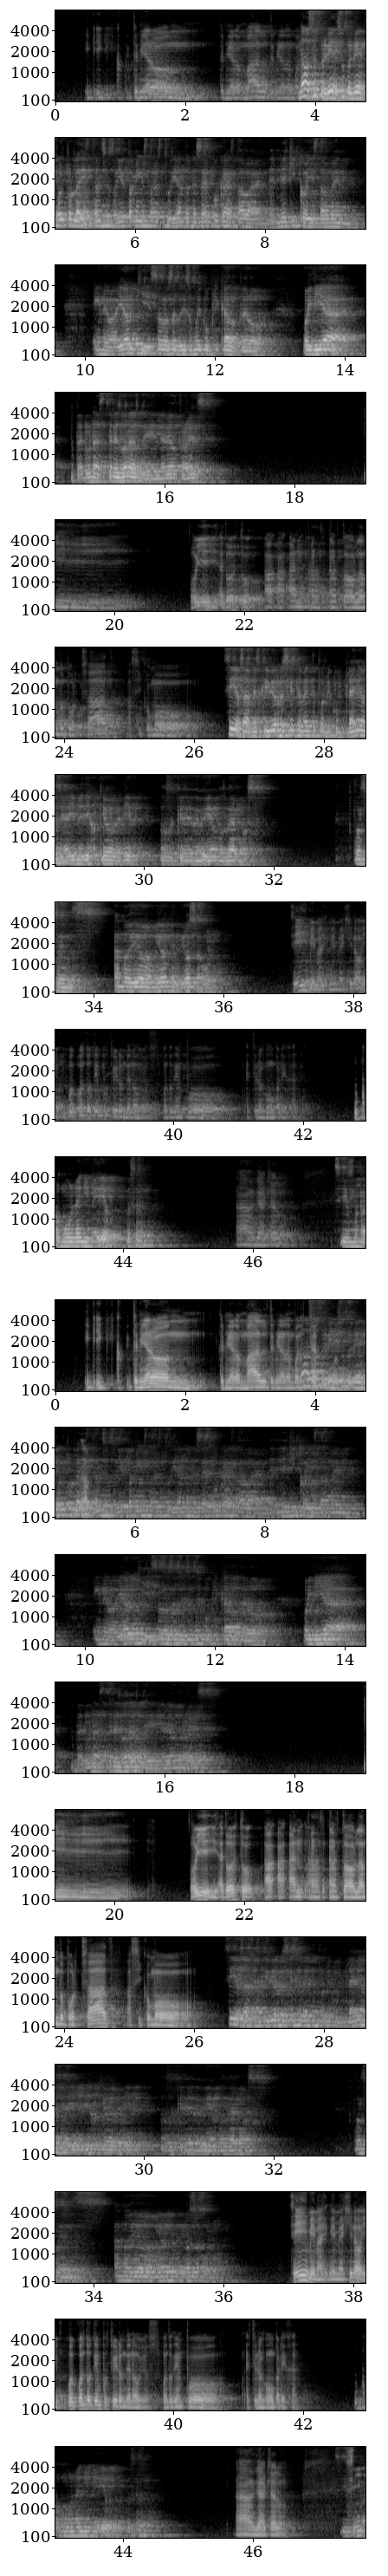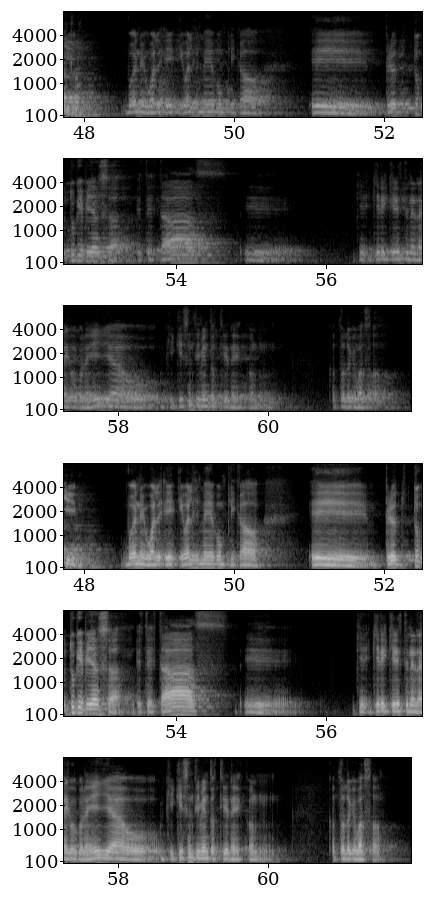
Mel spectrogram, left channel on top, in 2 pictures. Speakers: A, on the right (about 85°); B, on the left (about 75°).
A: ¿Y, y terminaron, terminaron mal? ¿Terminaron en buenos
B: No,
A: términos?
B: súper bien, súper bien, fue por la distancia,
A: Ah,
B: o sea, yo también estaba estudiando en esa época, estaba en, en México y estaba en... en Nueva York y solo se nos hizo muy complicado, pero hoy día, puta, en unas tres horas de, le veo otra vez.
A: y Oye, y a todo esto, ¿ha- ha- han, han- han estado hablando por chat, así como...
B: Sí, o sea, me escribió recientemente por mi cumpleaños y ahí me dijo que iba a venir, entonces que deberíamos vernos. Entonces, ando medio, medio nervioso aún.
A: Sí, me, imag- me imagino. ¿Y cu- cuánto tiempo estuvieron de novios? ¿Cuánto tiempo estuvieron como pareja?
B: Como un año y medio, puede ser.
A: Ah, ya, claro.
B: Sí,
A: Sí,
B: un buen rato.
A: bueno, igual, eh, igual es medio complicado. Eh, pero ¿tú, tú qué piensas? Este, ¿Estás... eh, qui- quiere- ¿Quieres tener algo con ella? ¿O qué, qué sentimientos tienes con, con todo lo que ha pasado?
